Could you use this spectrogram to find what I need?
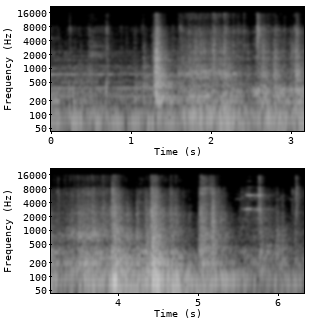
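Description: A metal trailer door rattles and clanks as it is handled.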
